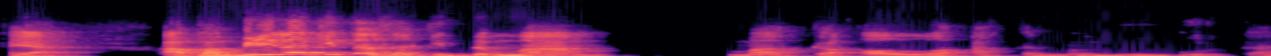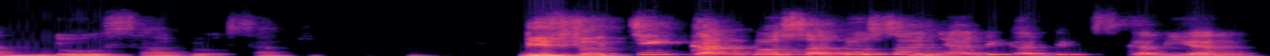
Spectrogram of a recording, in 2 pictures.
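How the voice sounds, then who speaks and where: A man teaching a religious story lesson to children, speaking slowly and animatedly and asking them questions. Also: medium pitch, huge pitch swings, fairly bright tone. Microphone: video call. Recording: echoey, dull video call audio.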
